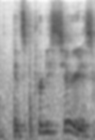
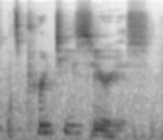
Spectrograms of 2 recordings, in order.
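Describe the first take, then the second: First: Said in the usual way. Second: "pretty" drawn out high; slow, raised emphasis on "pretty"; stress on pretty. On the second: Real, not acted. Repeats the phrase for emphasis.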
